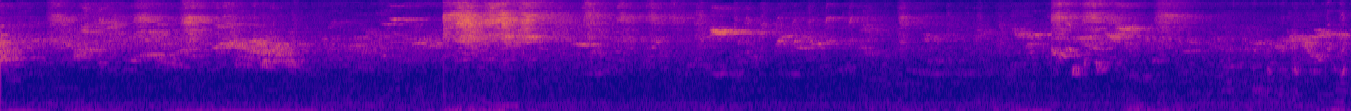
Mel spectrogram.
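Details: Budgerigars in a colony chirping while eating, a quieter mix of high twittering and squeaky notes over a faint low background hum.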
